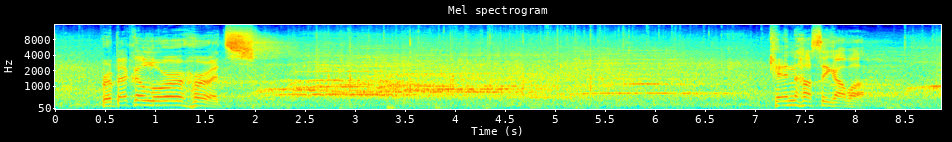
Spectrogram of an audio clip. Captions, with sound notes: Rebecca Laura Hurwitz. (audience cheering) Ken Hasegawa.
